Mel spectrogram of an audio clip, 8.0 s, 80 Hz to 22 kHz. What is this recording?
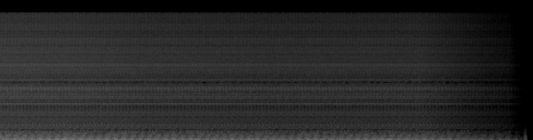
04 E♭0 Sine, hand made
Some E♭0 19.445Hz sine drawed in audacity with mouse hand free with no correction of the irregularities, looping, an envelope drawed manually as well, like for the original graphical Pixel Art Obscur principles, except some slight eq filtering.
